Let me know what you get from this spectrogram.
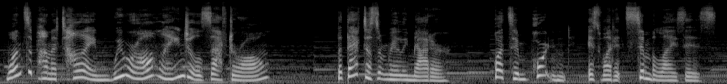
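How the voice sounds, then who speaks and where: A woman playing a whimsical young witch in a video game, self-assured and breezy, musing in a gently theatrical way. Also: a little high, big pitch swings, moderate pace, faint music behind. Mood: wistful, reassuring.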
